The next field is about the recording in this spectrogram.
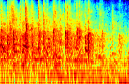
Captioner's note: applause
